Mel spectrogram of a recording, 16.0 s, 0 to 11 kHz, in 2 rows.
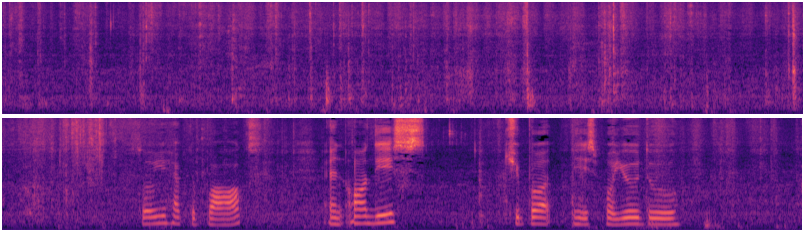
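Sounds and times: paper rustling: 0.0s - 11.0s, 14.4s - 16.0s.

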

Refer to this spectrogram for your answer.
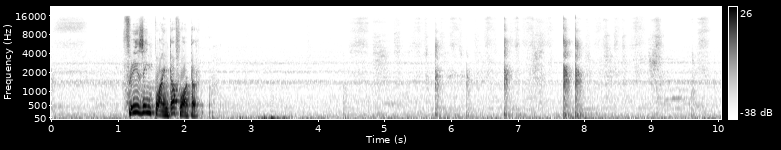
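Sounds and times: chalk scratching on chalkboard: 4.4s - 10.0s
chalk tapping on chalkboard: 4.4s - 10.0s.

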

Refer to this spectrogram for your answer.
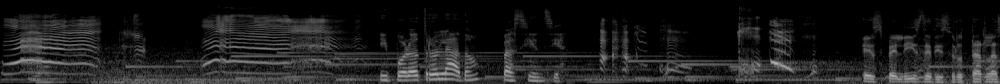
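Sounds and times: child crying: 0.0s - 3.5s
soft background music: 0.0s - 10.0s.

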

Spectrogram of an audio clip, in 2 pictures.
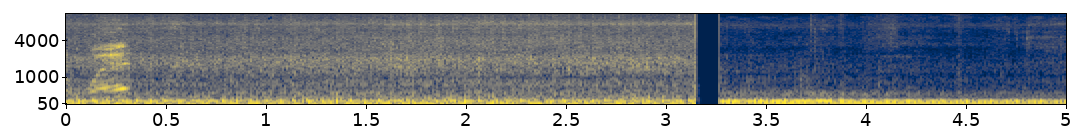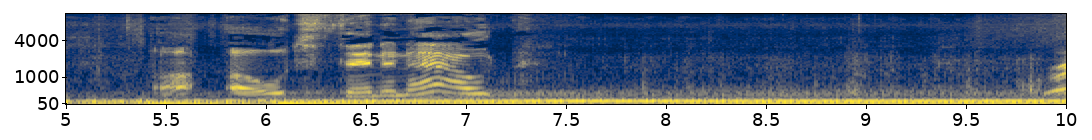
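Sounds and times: car engine running: 0.0s - 10.0s.

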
